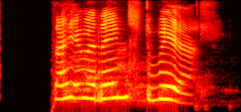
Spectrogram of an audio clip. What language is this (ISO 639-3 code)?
isl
